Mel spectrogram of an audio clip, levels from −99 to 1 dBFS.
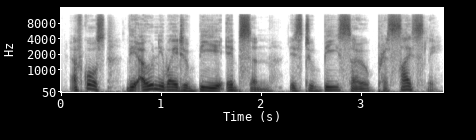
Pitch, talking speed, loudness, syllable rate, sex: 110 Hz, 205 wpm, -21 LUFS, 5.8 syllables/s, male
